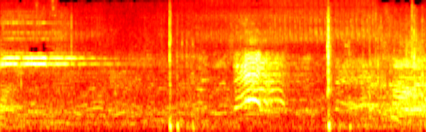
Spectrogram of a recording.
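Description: A football kicked hard once, about a second and a half in, followed by a short shout and a second dull thud of the ball near the end.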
